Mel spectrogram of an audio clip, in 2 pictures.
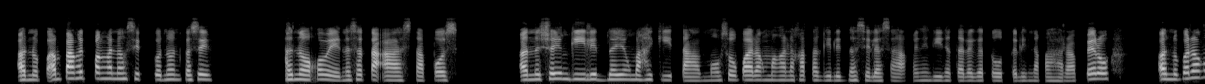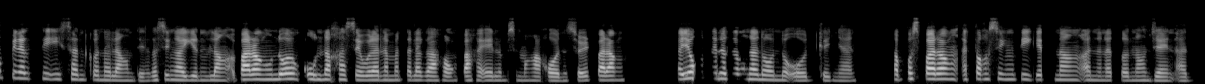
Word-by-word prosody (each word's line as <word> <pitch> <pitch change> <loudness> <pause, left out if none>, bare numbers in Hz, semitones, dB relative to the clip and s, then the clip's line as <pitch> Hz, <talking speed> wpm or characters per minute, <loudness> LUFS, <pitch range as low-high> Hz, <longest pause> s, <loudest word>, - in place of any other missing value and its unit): ano, 210 +1 +3
ang 235 +2 +4
pangit 275 +2 +8
pa 270 - +6
nga 270 - +3
ng 260 0 -1
seat 250 -1 -7
ko 220 - -2
no'n, 230 -1 -3
kasi 220 0 0 0.7
ano 225 -1 +4
ako, 230 0 0
eh, 190 - +3
nasa 205 +3 -2
taas 195 -3 +3
tapos 195 +1 -1 0.7
ano 220 +2 +5
siya 255 +2 +3
yung 250 - -5
gilid 240 -3 +2
na 230 - 0
yung 225 -1 -2
makikita 205 -5 -3
mo. 185 +1 -9
So, 215 - -2
parang 205 -1 +3
mga 205 0 -6
nakatagilid 195 -2 -7
na - - -4
sila 180 -2 -5
sa 170 -2 -7
akin 180 +2 -14
hindi 185 - -6
na 180 - -8
talaga 180 0 -5
totally 175 -1 -9
nakaharap 170 -1 -8
pero, 255 +1 +5 0.5
ano 245 -1 +5
parang 310 +4 +3
pinagtiisan 255 -5 -1
ko 215 - -4
na 200 - -4
lang 185 -1 -2
din 175 0 -9
kasi 200 +3 -5
ngayon 195 -1 0
lang, 195 -1 0
parang 230 0 +8
noong 245 +1 +4
una 230 -1 +1
kasi 220 -3 -2
wala 205 +1 +3
naman 205 0 -6
talaga 200 -1 -1
akong 185 -1 -3
pakialam 190 -1 -2
sa 190 - -7
mga 185 0 -3
concert, 180 +1 -2
parang 200 0 +5 0.6
ayoko 285 +5 +5
talagang 255 -2 -3
nanonood 205 -6 0
ganyan. 175 -1 -10 0.4
Tapos, 235 +4 -1
parang 250 -1 +8
ito 225 +3 -5
kasing 245 -1 -5
ticket 225 -2 -1
ng 215 -1 -2
ano 200 -1 -5
na 190 - -2
'to 185 - -5
ng 190 0 -7
gen 180 -2 -2
ad 175 -1 -7
205 Hz, 190 wpm, -23 LUFS, 190-235 Hz, 0.7 s, pangit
